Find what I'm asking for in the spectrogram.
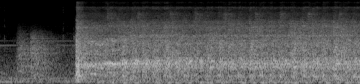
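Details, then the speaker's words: Rebuilt Mercedes-AMG M156 V8 in a C63 507, first crank after reinstall, new trunk battery, coil packs unplugged: steady cranking without firing and light valvetrain ticking as lifters fill with oil; normal oil priming. "you can hear the lifter's building up oil"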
